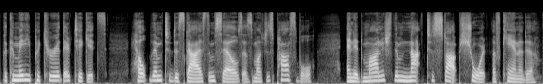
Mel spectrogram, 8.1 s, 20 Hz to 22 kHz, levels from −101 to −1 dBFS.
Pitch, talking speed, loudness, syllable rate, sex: 180 Hz, 170 wpm, -20 LUFS, 5.7 syllables/s, female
